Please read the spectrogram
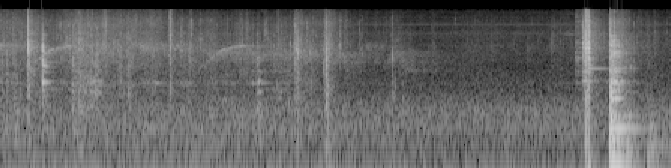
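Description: Dry twigs, branches and dead grass crackling and snapping as they are handled and shifted, in scattered sharp snaps. Near the end, one loud sharp knock as a steel shovel blade is stabbed into the ground.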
